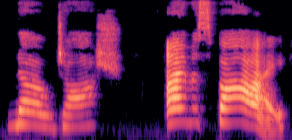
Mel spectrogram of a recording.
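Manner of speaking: mock sorrowful voice, soft and very slow. Retelling a scene where a spy turns away the boy who loves her: imitating a sad line. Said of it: "really sadly is like".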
